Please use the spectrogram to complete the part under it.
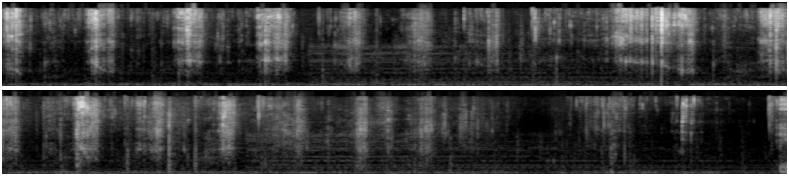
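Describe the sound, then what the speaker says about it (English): A raw carrot is bitten and chewed close to the mic, giving a run of sharp, crisp crunches in an irregular rhythm with softer mashing between bites, and no talking. "Carrot ASMR."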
